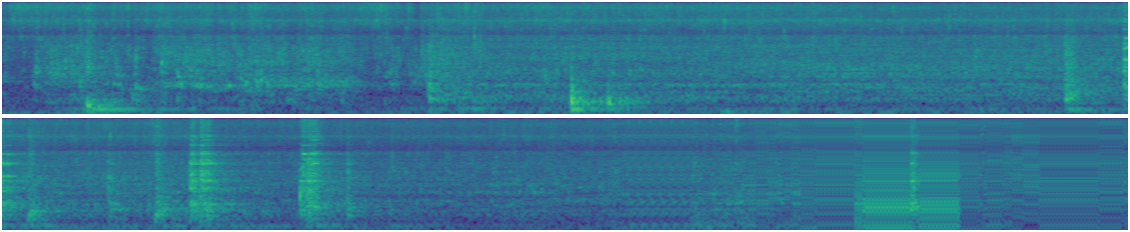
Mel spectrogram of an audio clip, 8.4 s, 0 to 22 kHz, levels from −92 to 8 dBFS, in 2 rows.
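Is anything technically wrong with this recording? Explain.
Yes, two faults are audible.

System hang loop, 6.6 to 6.8 s: the playback stalled while the hardware kept replaying its ring buffer, so one 40 ms slice repeats five times, giving a rattling stutter at 25 Hz with almost nothing of the sound lost.

Robotic sound from repeated short buffers, 7.03 to 8.44 s: the sound takes on a rigid, metallic 66.8 Hz buzz. This is likely caused by audio arriving too seldom, with the software filling the gaps by repeating a slice of about 15 ms, so most of this stretch is repeated material.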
